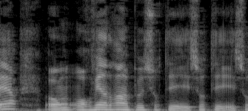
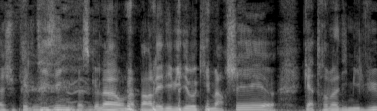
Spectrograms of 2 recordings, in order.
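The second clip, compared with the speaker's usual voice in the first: ordinary delivery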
